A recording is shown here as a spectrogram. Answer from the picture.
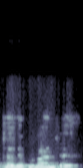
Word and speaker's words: Deepakanandji: So, did I say it right, Deepakanandji?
